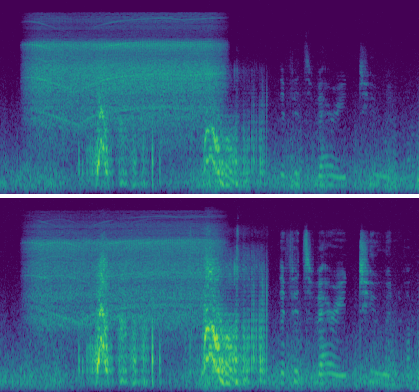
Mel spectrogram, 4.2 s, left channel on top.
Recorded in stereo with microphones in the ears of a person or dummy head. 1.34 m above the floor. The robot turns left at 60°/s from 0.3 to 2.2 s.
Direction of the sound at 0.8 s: 10° right (ahead or behind).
